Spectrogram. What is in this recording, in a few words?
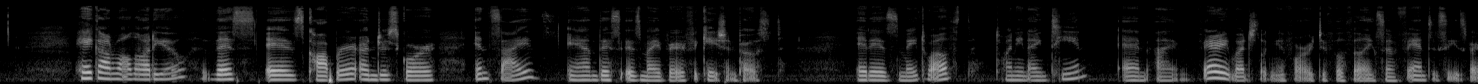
Verification, F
